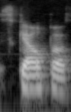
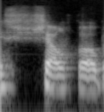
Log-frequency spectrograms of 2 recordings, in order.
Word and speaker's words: Scelfo: My last name's Italian, and my grandmother wanted to assimilate many years ago, and we started mispronouncing it Scelfo. So I sometimes say Scelfo, but anything, it's fine.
